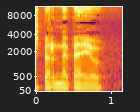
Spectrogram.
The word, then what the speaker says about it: Bernabeu: In Spanish, you pronounce every letter, and that is Bernabeu.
